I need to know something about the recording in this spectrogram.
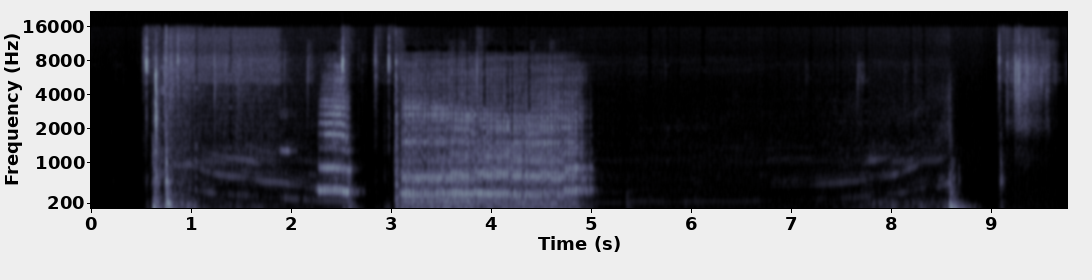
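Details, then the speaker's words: Porsche 911 996 phase 1 Cabriolet, convertible top closing: a shrill, strained, ear-hurting whine from the hydraulic roof pump for several seconds while the top moves extremely slowly. The pump is running nearly dry, low on hydraulic fluid; risks pump or motor damage. "On peut déjà constater un bruit très anormal, une lenteur plutôt extrême. J'ai mal aux oreilles."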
